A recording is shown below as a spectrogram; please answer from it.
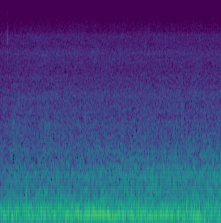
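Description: Steady low mechanical hum over a low rumble, holding one pitch throughout.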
